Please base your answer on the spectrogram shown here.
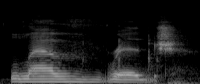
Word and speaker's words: leverage: So rather than, you can say it as leverage, but often we just reduce this down to just leverage.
